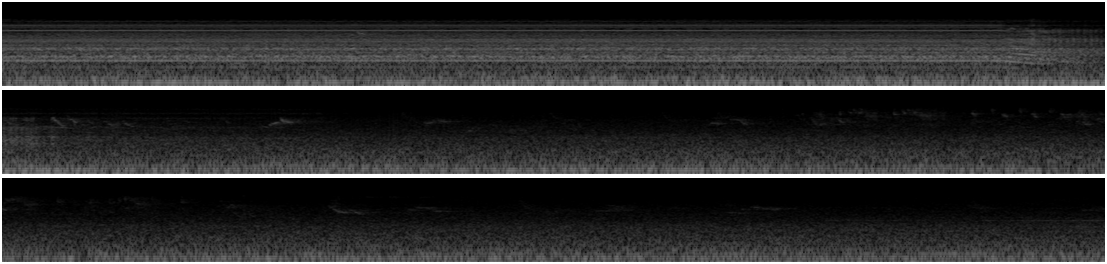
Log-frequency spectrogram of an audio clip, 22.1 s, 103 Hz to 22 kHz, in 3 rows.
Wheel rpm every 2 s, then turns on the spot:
0, 0, 0, 0, 0, 0, 0, 0, 0, 0, 0.
none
